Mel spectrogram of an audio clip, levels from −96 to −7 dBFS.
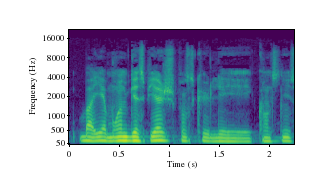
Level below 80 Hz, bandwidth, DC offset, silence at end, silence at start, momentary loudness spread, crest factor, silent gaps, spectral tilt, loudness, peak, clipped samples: -58 dBFS; 12.5 kHz; under 0.1%; 0 s; 0.1 s; 10 LU; 18 dB; none; -6.5 dB/octave; -24 LUFS; -6 dBFS; under 0.1%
